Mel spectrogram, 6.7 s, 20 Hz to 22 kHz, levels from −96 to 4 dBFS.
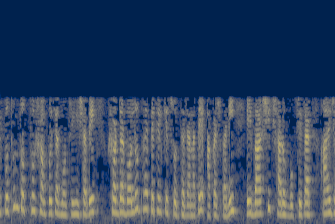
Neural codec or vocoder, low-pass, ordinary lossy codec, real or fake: none; 3.6 kHz; none; real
